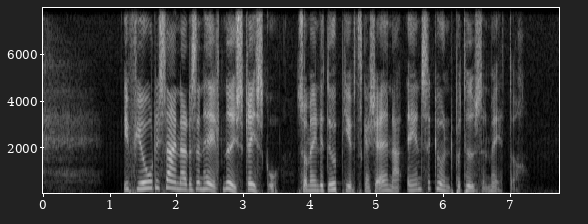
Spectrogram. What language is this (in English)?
Swedish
